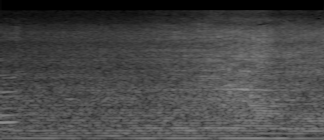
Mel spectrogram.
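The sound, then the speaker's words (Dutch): Moped engines rev while riding uphill, a loud, steady buzzing drone with strong harmonic tones that swell slightly toward the end, with no talk over it. “Houd niet op met die brommetjes hier.”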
